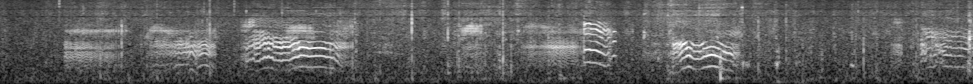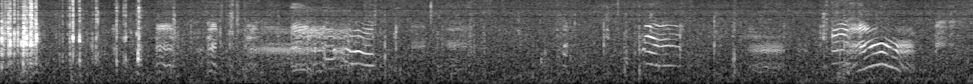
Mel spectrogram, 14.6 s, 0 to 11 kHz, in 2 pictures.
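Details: Newborn European shorthair kittens, one and a half days old, in a cattery litter born in July 2013, filmed after weighing while the mother eats; thin, wavering high mews rise and fall repeatedly among handling noises and scattered clicks.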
